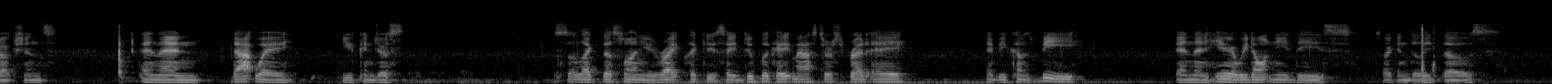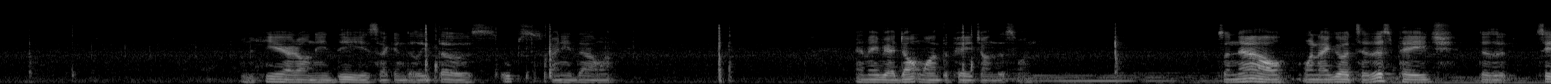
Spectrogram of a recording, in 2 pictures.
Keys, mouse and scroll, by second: 2.1 click, 2.5 click, 5.2 shift+click, 6.2 right click, 7.9 click, 10.7 click, 12.4 click, 14.1 Delete, 16.3 click, 16.9 click, 19.7 Delete, 20.7 ctrl+z, 21.5 click, 22.6 Delete, 24.2 click, 25.0 Delete, 29.4 click, 29.7 click.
